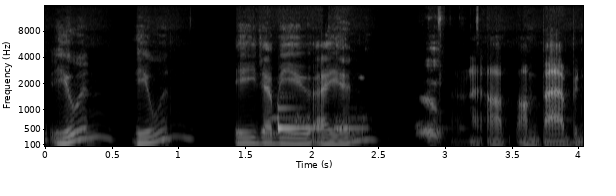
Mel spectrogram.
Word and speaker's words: Ewan: Ewan EWAN.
